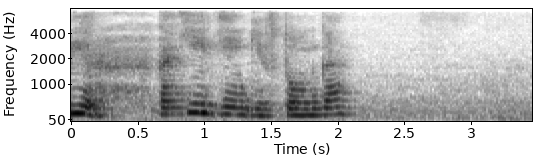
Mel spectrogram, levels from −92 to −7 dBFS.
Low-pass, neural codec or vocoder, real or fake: 7.2 kHz; vocoder, 44.1 kHz, 128 mel bands, Pupu-Vocoder; fake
